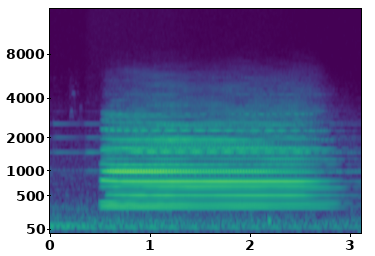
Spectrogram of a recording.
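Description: A passenger train's horn blares in one long, steady chord for over two seconds, loud and close, fading out at the end, with the low rumble of the rolling train underneath.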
